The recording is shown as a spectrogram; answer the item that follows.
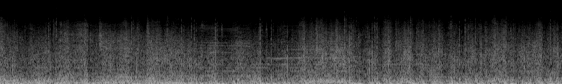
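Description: Continuous booming artillery fire and explosions from the Ultimate General Civil War strategy game's South Mountain battle, a dense, loud barrage of overlapping blasts rumbling steadily throughout with no pauses.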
